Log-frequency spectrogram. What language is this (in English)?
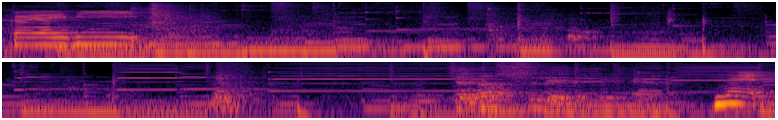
Japanese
